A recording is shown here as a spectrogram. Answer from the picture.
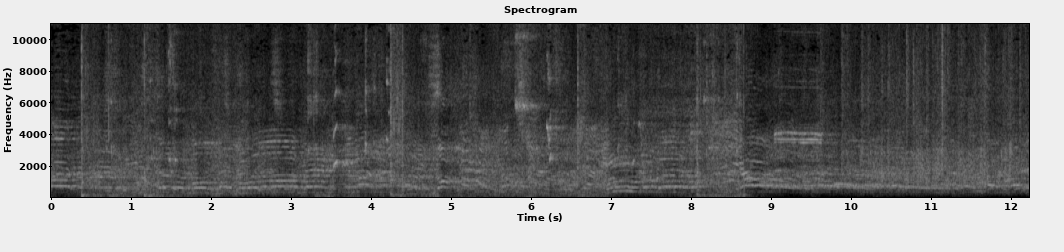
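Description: Men's volleyball point in a gymnasium: the ball bounced and struck during the serve and rally, under steady crowd and player voices shouting and chattering.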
